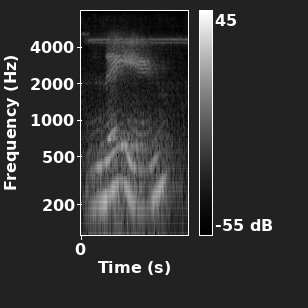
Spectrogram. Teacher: the alveolar nasal in name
